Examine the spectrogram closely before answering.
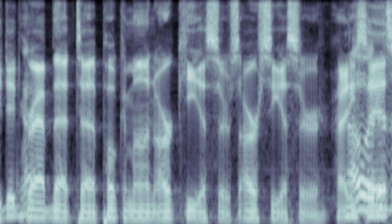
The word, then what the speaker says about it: Arceus: grab that uh pokemon arceus or rcsr oh it is arceus i'm glad our chaos are ortius yeah it is a hard c boy it's a hard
